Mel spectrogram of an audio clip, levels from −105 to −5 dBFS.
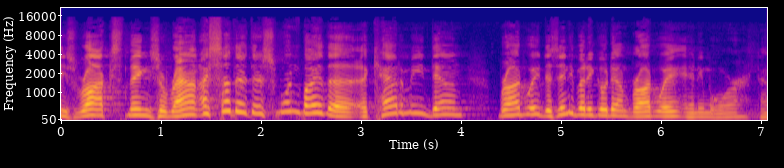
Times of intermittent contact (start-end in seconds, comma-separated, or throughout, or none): none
